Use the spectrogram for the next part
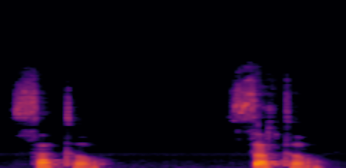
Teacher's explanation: Hay una B justo antes de la T, pero no la pronunciamos.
